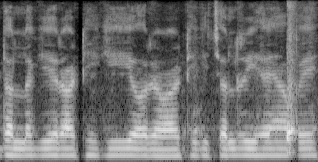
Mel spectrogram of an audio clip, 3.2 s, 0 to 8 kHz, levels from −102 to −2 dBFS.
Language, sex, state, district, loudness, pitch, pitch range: Hindi, male, Haryana, Jhajjar, -18 LUFS, 130 Hz, 125-130 Hz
